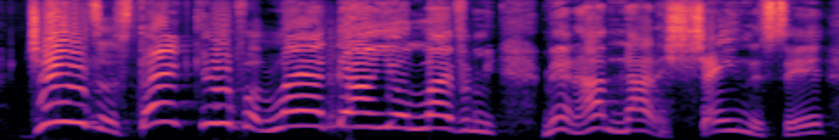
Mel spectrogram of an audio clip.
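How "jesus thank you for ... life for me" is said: high, ringing shout of thanks; shouted praise. Real, not acted. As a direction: shout it out to heaven, unashamed. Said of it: "I shout it".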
